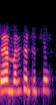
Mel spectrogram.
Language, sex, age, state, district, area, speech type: Bodo, female, 30-45, Assam, Chirang, rural, conversation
